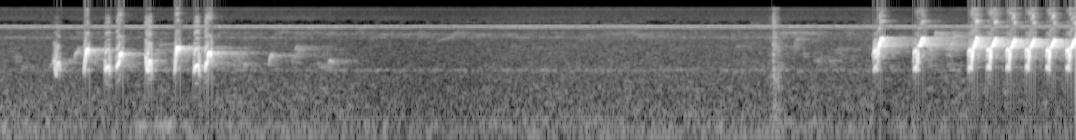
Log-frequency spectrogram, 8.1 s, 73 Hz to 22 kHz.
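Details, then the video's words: Decoy cream-vented bulbul with two short bursts of chattering, falling notes, a long quiet stretch, then a faster series of sharp, evenly spaced chirps near the end. "เสียงนกดอกแตงเจ้าเพชรEp.15 ของขึ้น!!นกป่าหายหมด Burung merbah lekir gacorbahanan"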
